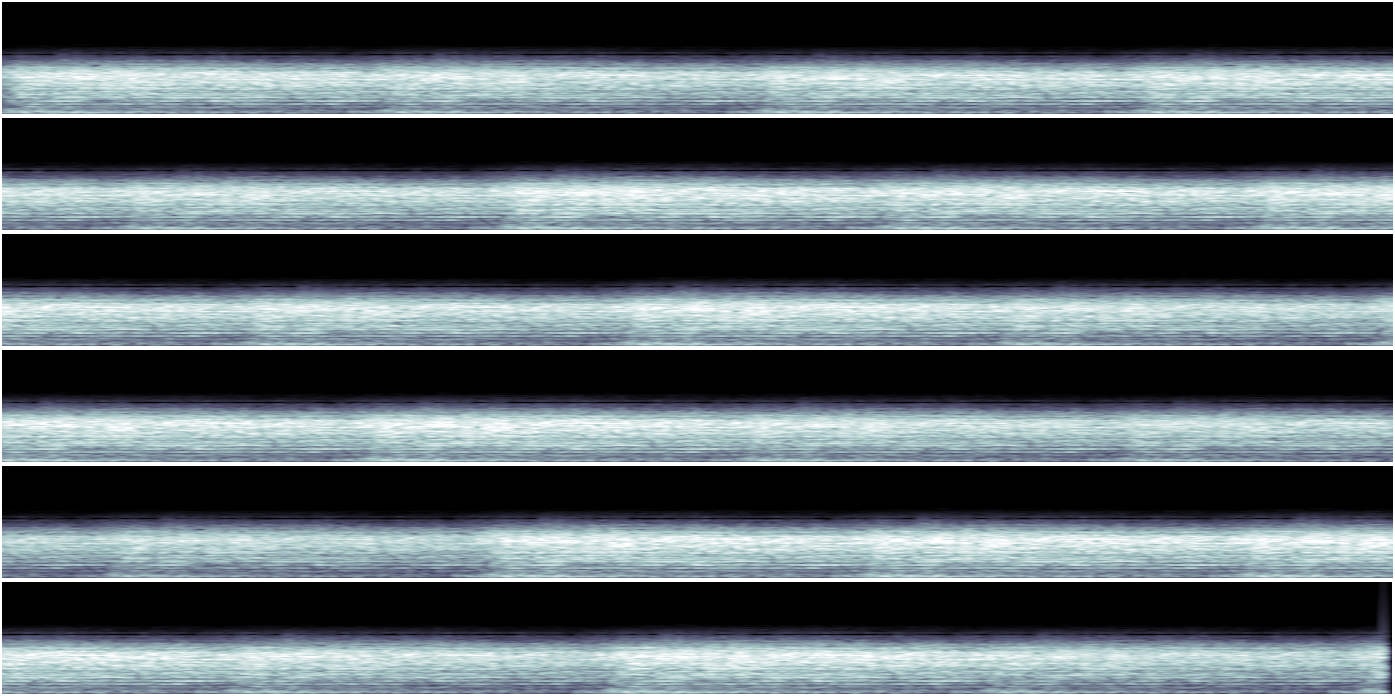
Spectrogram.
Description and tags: Horror Chase
A short layer of rhythmic clanging created as a scary atmosphere in a chase scene. I've found this method results in good sounding recordings, but reduced high frequencies. Sorry, don't know the BPM.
